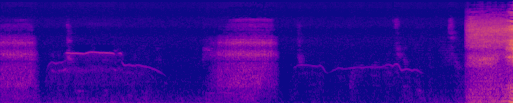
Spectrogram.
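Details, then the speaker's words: Sleeping pet dog snoring: rough, noisy breaths, each followed by a thin high whistle through the nose, across about two breath cycles. "们听听我们家这个睡觉的呼噜声。"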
